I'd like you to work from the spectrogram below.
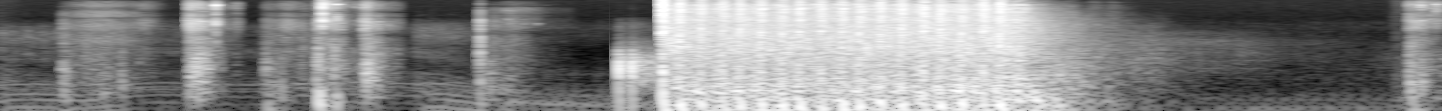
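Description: Gunfire in the PUBG Mobile video game during a championship match: a few scattered single shots lead into a sustained, loud automatic burst lasting about two seconds, then a quieter tail and a final distant shot.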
